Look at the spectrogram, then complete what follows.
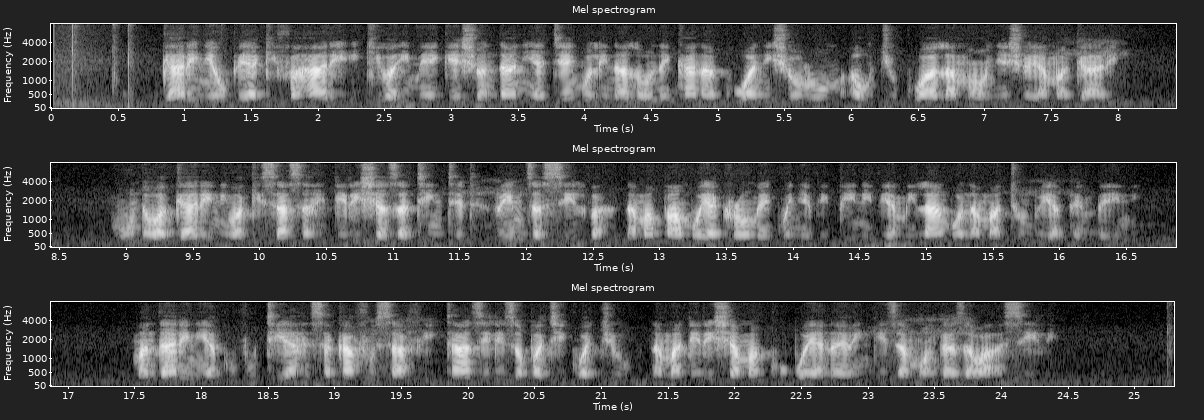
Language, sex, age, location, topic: Swahili, male, 18-24, Kisumu, finance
